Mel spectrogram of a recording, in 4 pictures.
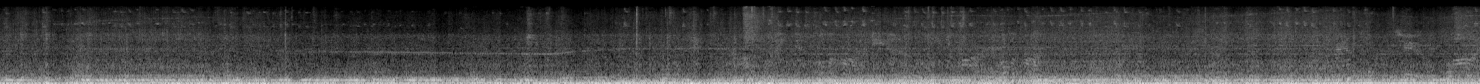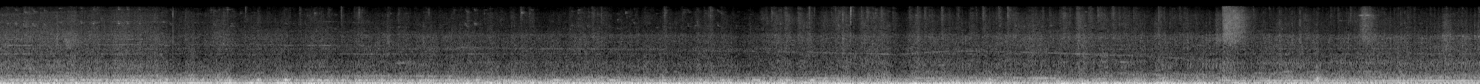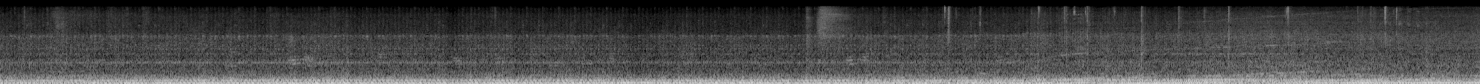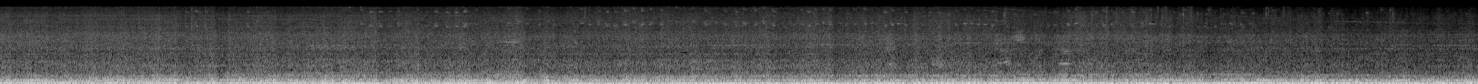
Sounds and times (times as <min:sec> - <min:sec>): Bus: 0:00.0 - 0:59.1
Speech: 0:07.3 - 0:11.3, 0:13.2 - 0:15.6, 0:32.2 - 0:35.0, 0:37.8 - 0:39.9, 0:41.7 - 0:43.4, 0:53.1 - 0:56.0.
